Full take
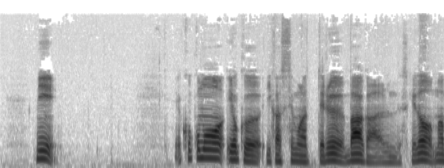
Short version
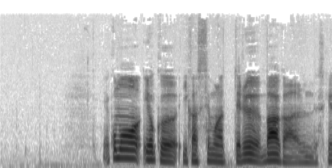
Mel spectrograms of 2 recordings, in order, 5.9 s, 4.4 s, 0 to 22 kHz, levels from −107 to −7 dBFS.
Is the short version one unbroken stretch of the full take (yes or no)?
no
